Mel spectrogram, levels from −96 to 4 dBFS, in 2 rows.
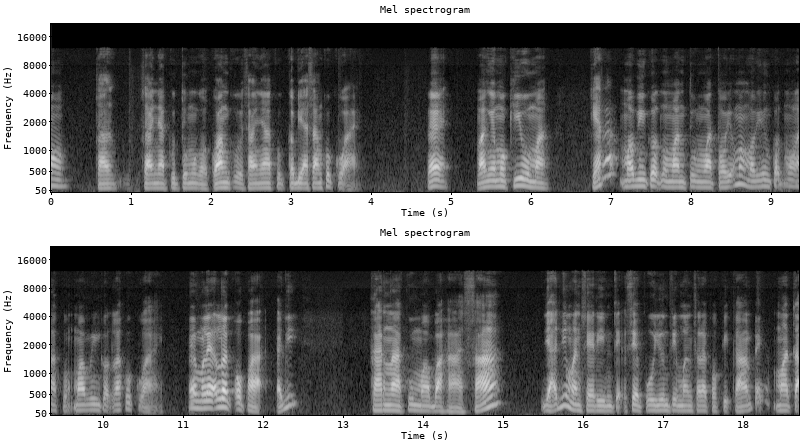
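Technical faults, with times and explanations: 0.99–1.11 s, 5.15–5.31 s, 6.39–6.73 s, 12.59–13.33 s and 15.17–15.47 s: comfort noise in place of the background. In these speech pauses, lasting 120 ms to 740 ms, the room noise, about 40 dB below the loudest speech, turns into a smooth, featureless hiss. The level is nearly the same in most gaps but about 4 dB quieter at 5.15 s. This likely comes from Opus discontinuous transmission, where the receiver synthesises noise while the sender is silent. On a spectrogram, grainy texture gives way to uniform, flat shading. On a waveform, the floor looks evenly smooth.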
